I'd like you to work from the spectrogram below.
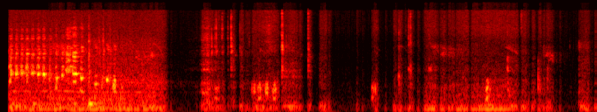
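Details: A broody bantam x bearded silkie hen guarding her eggs gives a harsh, rasping growl to scare a person away, then a string of short, choppy grunts and clucks in quick, uneven bursts.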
